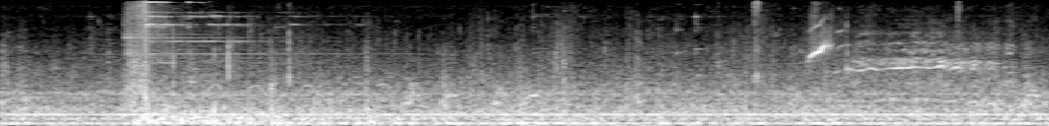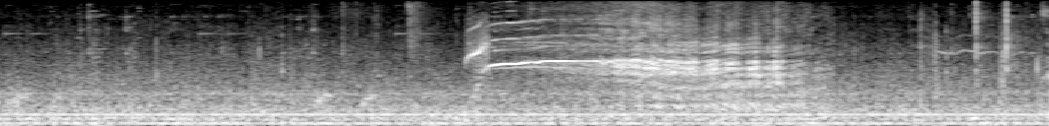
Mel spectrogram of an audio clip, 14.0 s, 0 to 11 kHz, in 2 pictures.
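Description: Horse in Red Dead Redemption 2 whinnies twice, with clear neighs around the middle and near the end over a steady game ambience and hum, plus a sharp knock near the start.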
